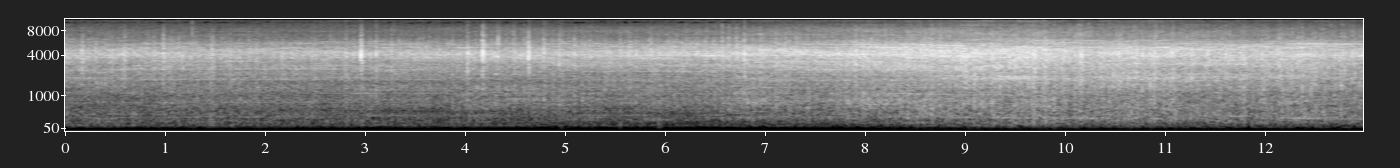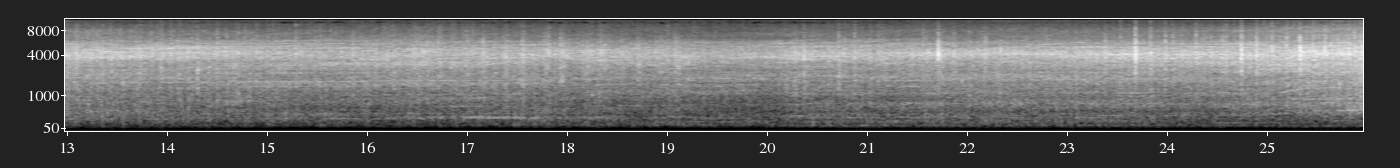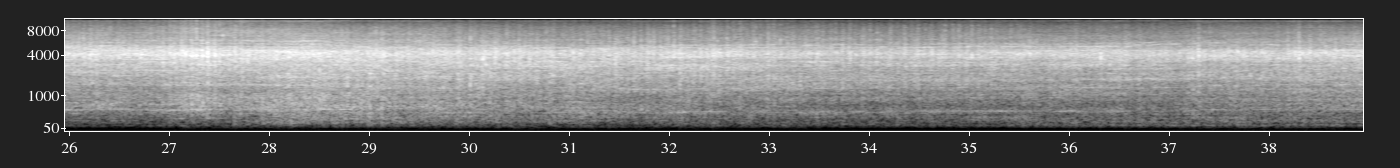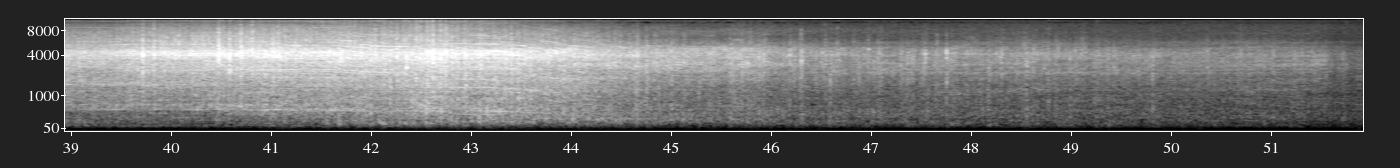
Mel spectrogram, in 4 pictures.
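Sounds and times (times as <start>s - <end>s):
small electric motor whir: 0.0s - 47.1s
model train wheels clicking: 0.0s - 51.9s.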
